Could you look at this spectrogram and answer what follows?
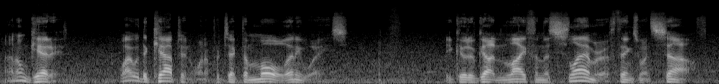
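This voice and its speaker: An actor playing a streetwise, grumbling detective's sidekick in a video game, skeptical and slangy. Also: male voice, fairly low pitch, big pitch swings, brisk, creaky, a bit bright, slight background noise, heavily acted. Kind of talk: English video game voice acting.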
